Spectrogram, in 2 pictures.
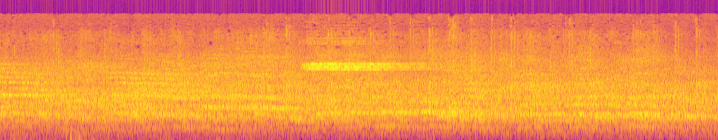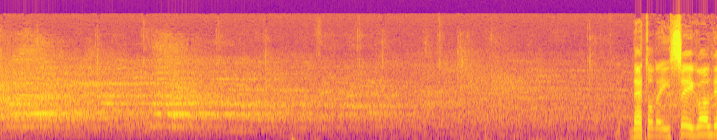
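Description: A crowd of spectators murmurs and chatters in a large echoing hall.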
